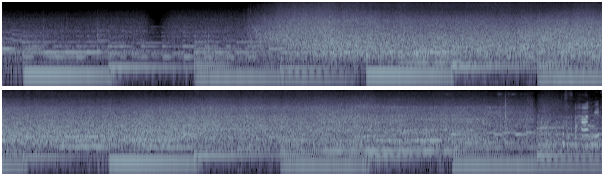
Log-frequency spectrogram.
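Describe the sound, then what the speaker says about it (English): A vehicle fords the Barnett River on the Gibb River Road in the Kimberley, a broad rushing wash of water swelling in and holding steady beneath background music. "This is the Barnett River we're about to cross."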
